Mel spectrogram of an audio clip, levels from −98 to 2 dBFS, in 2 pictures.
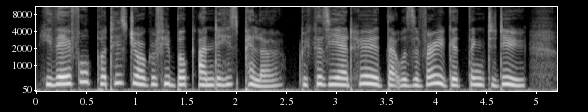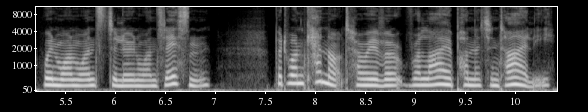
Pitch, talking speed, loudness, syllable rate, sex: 255 Hz, 205 wpm, -18 LUFS, 6.2 syllables/s, female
